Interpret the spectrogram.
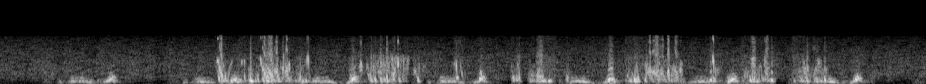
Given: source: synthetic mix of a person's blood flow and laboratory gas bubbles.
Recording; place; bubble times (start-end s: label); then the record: Doppler ultrasound of blood flow; precordium
2.14-2.33 s: bubbles
2.38-3.11 s: bubbles
3.49-4.10 s: bubbles
4.12-4.24 s: bubbles
4.54-4.66 s: bubbles
4.78-4.86 s: bubbles
5.11-5.23 s: bubbles
5.28-5.56 s: bubbles
5.66-5.71 s: bubbles
6.25-6.83 s: bubbles
7.08-7.21 s: bubbles
7.41-7.76 s: bubbles
7.92-8.30 s: bubbles
From the record:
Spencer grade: 3 (all of the cardiac periods contain showers or single bubble signals, but not dominating or overriding the cardiac motion signals); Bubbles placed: anywhere in the cardiac cycle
